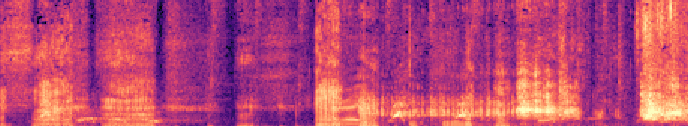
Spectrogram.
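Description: Several dogs, one named Chester, growl and pant in a continuous, overlapping jumble of low rumbles and breathy huffs, with a brief human voice mixed in.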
